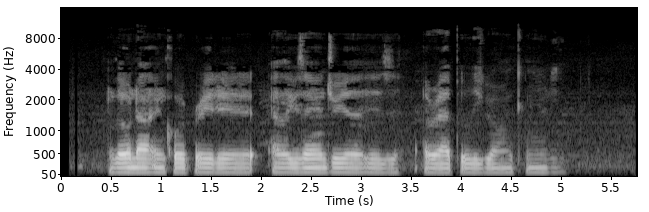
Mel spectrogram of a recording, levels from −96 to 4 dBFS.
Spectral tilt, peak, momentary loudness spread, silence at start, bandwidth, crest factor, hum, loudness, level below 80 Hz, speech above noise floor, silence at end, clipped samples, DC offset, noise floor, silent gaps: -8.5 dB/octave; -4 dBFS; 14 LU; 0.45 s; 9.2 kHz; 18 dB; none; -21 LUFS; -48 dBFS; 35 dB; 0.75 s; under 0.1%; under 0.1%; -55 dBFS; none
